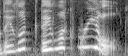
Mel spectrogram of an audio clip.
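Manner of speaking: high, slow gushing; drawn-out amazed praise. Real, not acted. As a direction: stretch it out in awe.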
